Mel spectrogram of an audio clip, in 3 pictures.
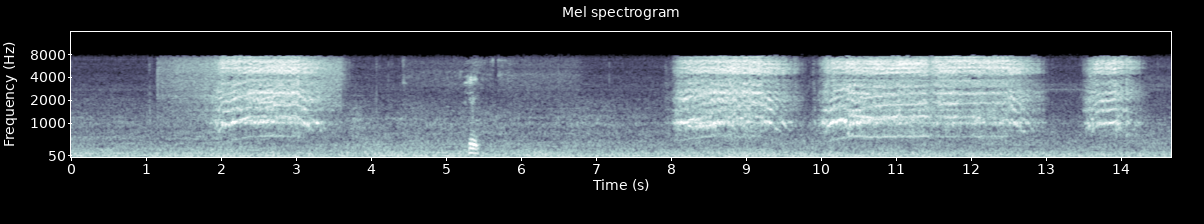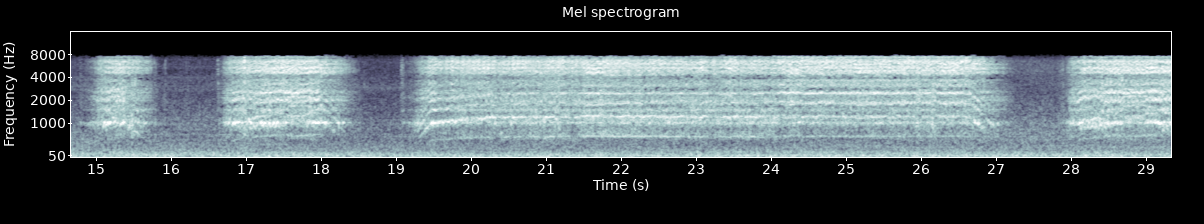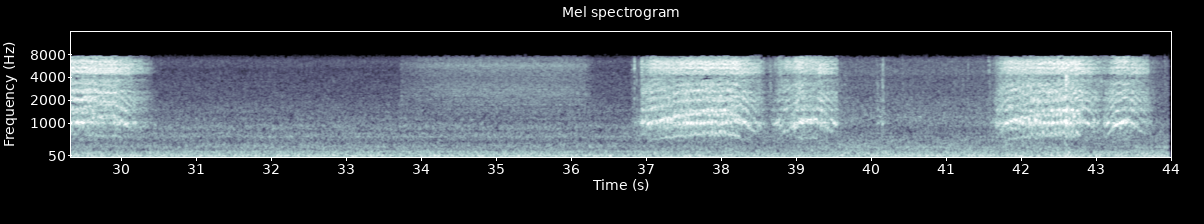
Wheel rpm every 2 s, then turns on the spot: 10, 90, 0, 0, 90, 130, 80, 40, 80, 50, 160, 160, 160, 80, 120, 30, 0, 0, 70, 80, 20, 100.
12-14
